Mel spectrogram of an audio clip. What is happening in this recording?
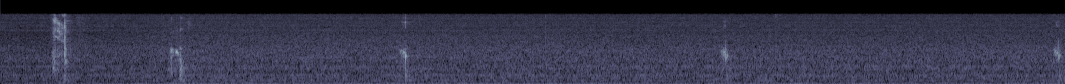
Detergent being squeezed out of bottle, sound of air sucking in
